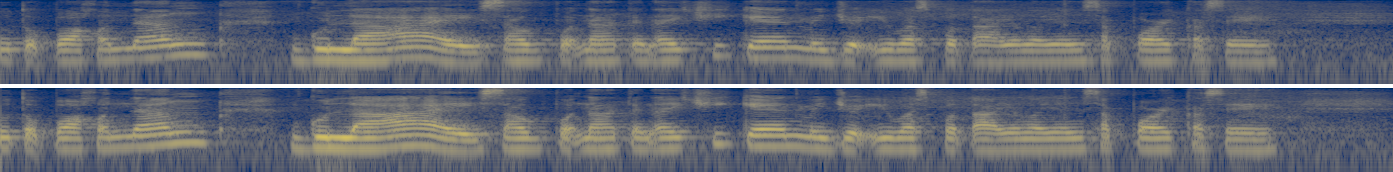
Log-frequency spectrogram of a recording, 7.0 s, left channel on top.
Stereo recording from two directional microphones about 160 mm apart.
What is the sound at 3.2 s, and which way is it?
Speech, 45° right (ahead or behind).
